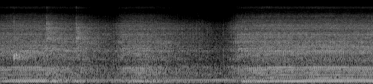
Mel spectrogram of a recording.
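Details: Sewing machine motor gives an even buzz that dips briefly as the pedal eases, then returns to a smooth steady speed; runs normally during an oiling and maintenance check.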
